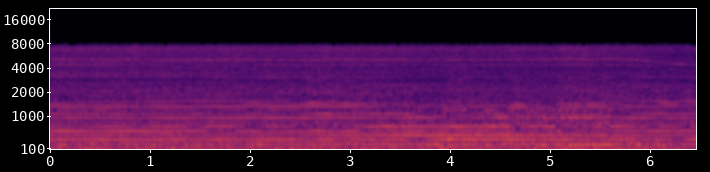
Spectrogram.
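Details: Trane XR80 gas furnace, lower burner panel open, gas running: a steady strained hum with faint rough churning and no rising fan whoosh; the blower motor is trying but failing to start while everything else runs.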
